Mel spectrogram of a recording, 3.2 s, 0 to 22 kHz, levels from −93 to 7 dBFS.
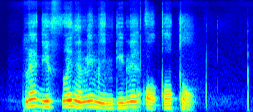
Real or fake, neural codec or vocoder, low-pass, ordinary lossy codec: fake; codec, 44.1 kHz, 2.6 kbps, DAC; none; none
